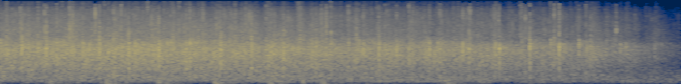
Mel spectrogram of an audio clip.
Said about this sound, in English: So give him a big applause.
